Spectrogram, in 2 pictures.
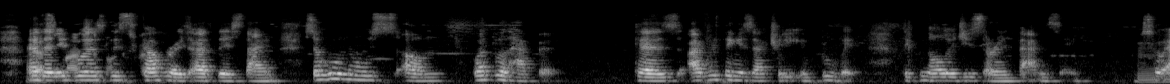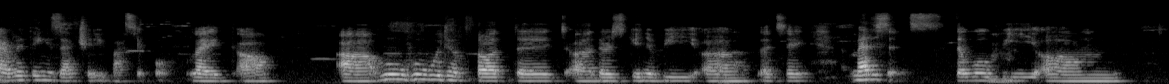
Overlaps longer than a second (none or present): present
